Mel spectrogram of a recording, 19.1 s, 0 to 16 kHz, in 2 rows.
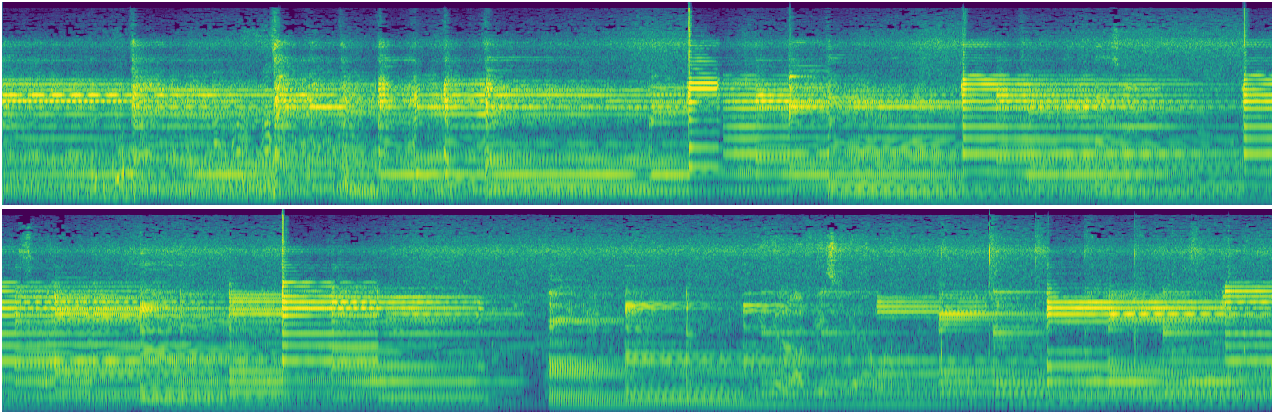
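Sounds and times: electric guitar ringing chords: 0.0s - 19.0s.

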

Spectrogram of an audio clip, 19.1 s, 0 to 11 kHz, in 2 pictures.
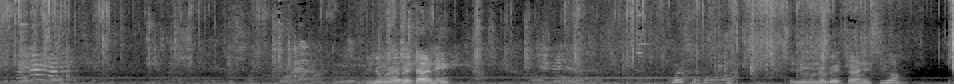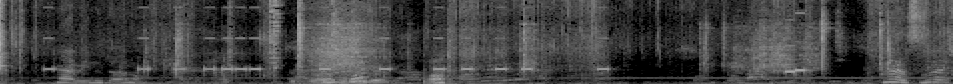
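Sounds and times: steady low hum: 0.0s - 12.2s.

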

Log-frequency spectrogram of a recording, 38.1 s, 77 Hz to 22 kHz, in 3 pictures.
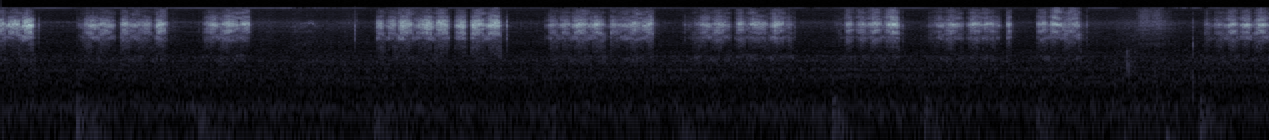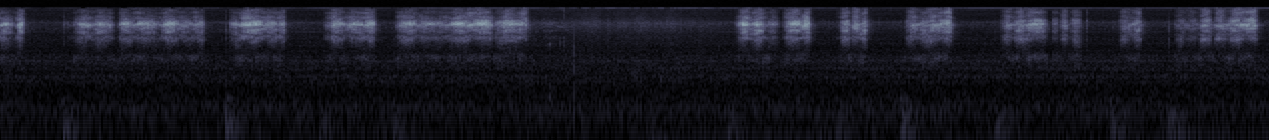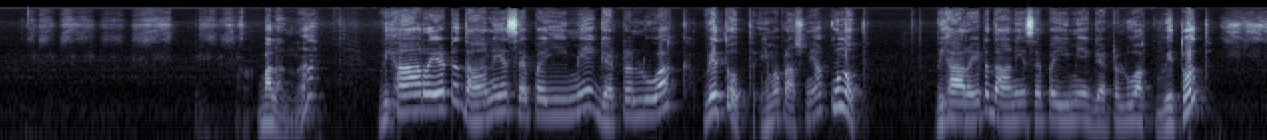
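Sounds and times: stylus scratching on tablet: 0.0s - 2.6s, 3.7s - 10.9s, 12.0s - 18.0s, 19.9s - 28.0s, 37.6s - 38.0s.

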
